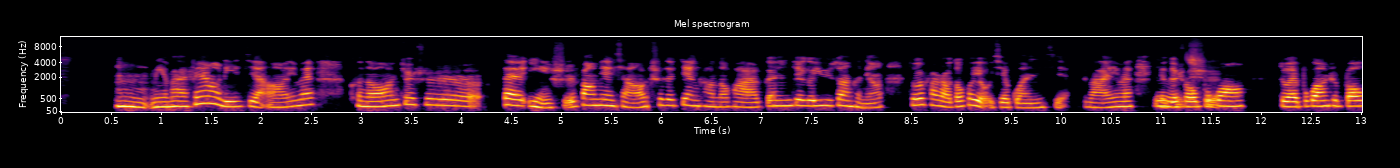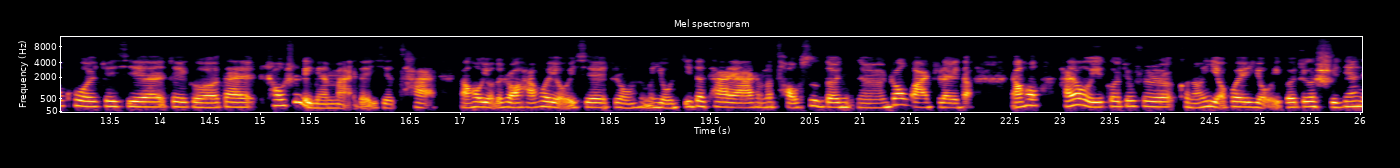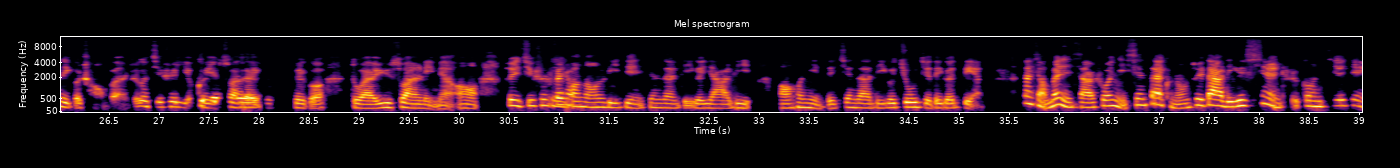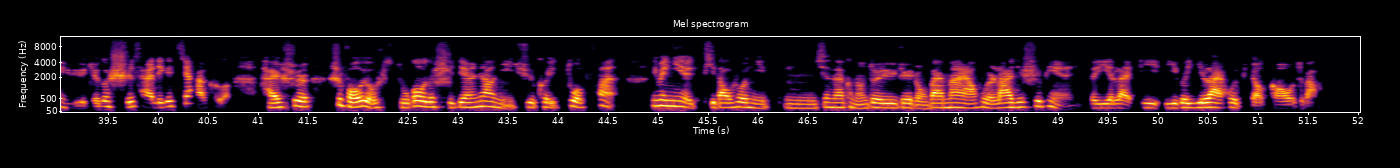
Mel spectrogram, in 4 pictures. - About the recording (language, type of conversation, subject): Chinese, advice, 我怎样在预算有限的情况下吃得更健康？
- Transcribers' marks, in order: none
